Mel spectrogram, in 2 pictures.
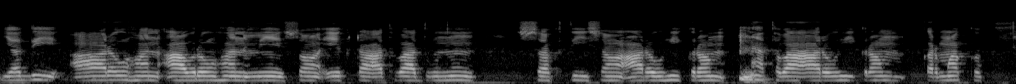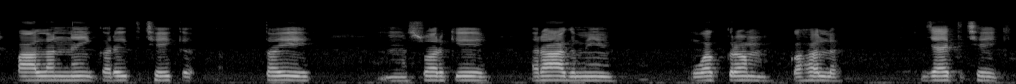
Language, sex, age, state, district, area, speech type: Maithili, female, 18-30, Bihar, Madhubani, rural, read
